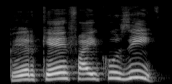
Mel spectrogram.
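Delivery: slow, unhurried question; phlegmatic. A narrator's reading. Mother at the table questioning her son, phlegmatic. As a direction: ask it slowly, unruffled. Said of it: "disse con la solita flemma".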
